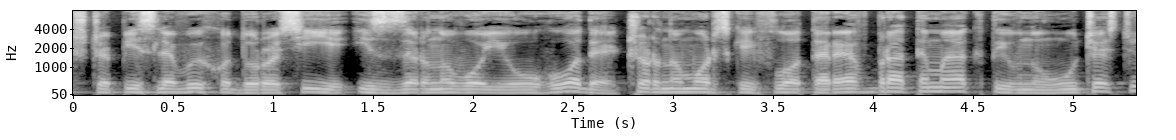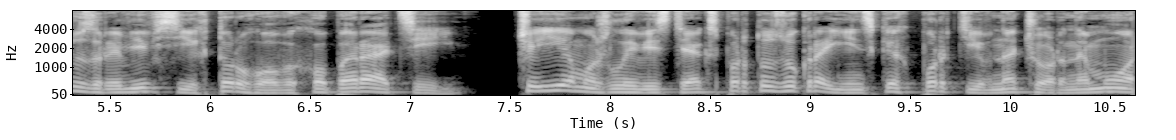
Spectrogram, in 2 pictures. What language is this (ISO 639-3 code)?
ukr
